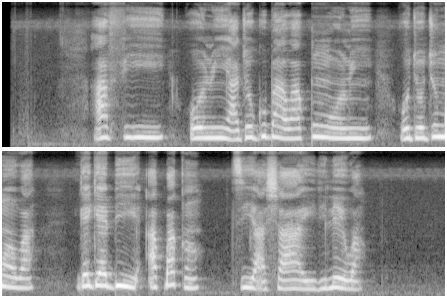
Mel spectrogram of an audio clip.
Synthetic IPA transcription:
a˧fi˧ | o˧ɾ̃ĩ˧a˨d͡ʒo˧ɡu˦ba˦˨wa˧kũ˦o˧ɾ̃ĩ˧ | o˧d͡ʒo˧d͡ʒu˦mɔ̃˦˨wa˧ | ɡɛ˦ɡɛ˦bi˦a˧k͡pa˦˨kã˧ | ti˧a̰˨ʃa˨˧i˨ɾi˨˦le˦˨wa˧

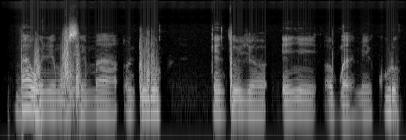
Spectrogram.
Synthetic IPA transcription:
ba˦˨wo˨nẽ˧mõ˧se˧mãː˦˧n̩˦tu˦ɾu˦ | kɛ̃˦n̩˦to˦jɔ˧ | e˧j̃ẽ˦ɔ˧ɡ͡bã˨mẽ˨˧˦ku˦ɾo˦˨

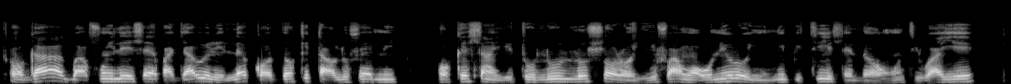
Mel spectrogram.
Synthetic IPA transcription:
ɔ˨ɡa˨˦a˦˨ɡ͡ba˨fũ˨˦i˧le˦i˧ʃɛ˦˨k͡pa˨d͡ʒa˨˦wi˦˨ɾe˨lɛ˦kɔ˨dɔ˦ki˦ta˦˨o˧lu˦fɛ˦mĩ˧ | ɔ˨ke˦ʃã˦˨ji˨˦to˧lu˦lo˦ʃɔ˦˨ɾɔ˨jiː˨˦fu˦a̰˦˨w̃ɔ̃˧o˧nĩ˦ɾo˦˨j̃ĩ˨nĩ˦bi˧ti˦i˦˨ɬɛ˨lɛ˨ɔ˨hũ˨˦ti˧wa̰˦je˦

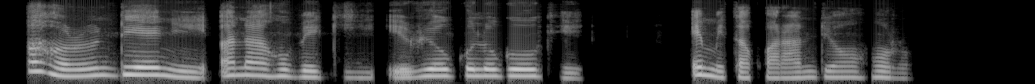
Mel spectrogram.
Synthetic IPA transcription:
a˦ɦʊ˨ɾʊ˨n̩˦dɪ˦e˦ɲi˨a˦na˦a˦ɦʊ˦be˨ɡɪ˨ḛ˨ɾi˦o˦ɡo˦lo˦ɡo˦ɡʰe˨ | e˦mɪ˨ta˨kʷa˨ɾa˨n̩˦dɪ˦ɔ˦ɦʊ˦ɾʊ˨

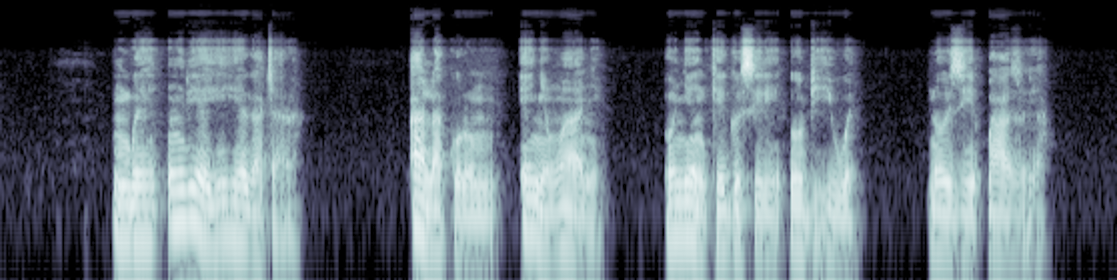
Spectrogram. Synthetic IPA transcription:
ŋ͡m̩˨ɡ͡be˨n̩˦ɾi˦e˨ɦi˦ɦe˦ɡa̰˨t͡ʃa̰˨ɾa̰˨ | a˦˨la˨kʷʊ˨ɾʊ˨m̩˦ | e˦ɲi˨ŋʷa˦˨ɲɪ̰˨ | o˦ɲe˦ŋ̩˨ke˦ɡo˨si˨ɾi˦o˦bḭ˨i˦we˦ | no˦zi˦k͡pa˦˨zʊ̰˨ja̰˦

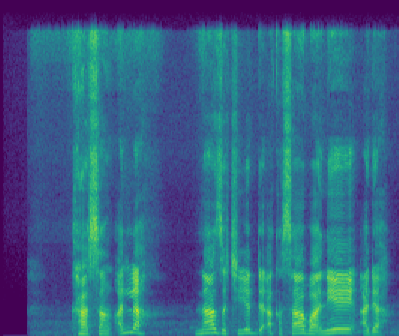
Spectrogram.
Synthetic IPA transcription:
kʰaː˨sɐ˦ŋʔa˦lːa˨h | naː˦zɐ˨t͡ʃi˦jɐ˦dːa˨ʔa˦ka˨saː˦baː˨neː˦ʔa̰˨da˦˨

